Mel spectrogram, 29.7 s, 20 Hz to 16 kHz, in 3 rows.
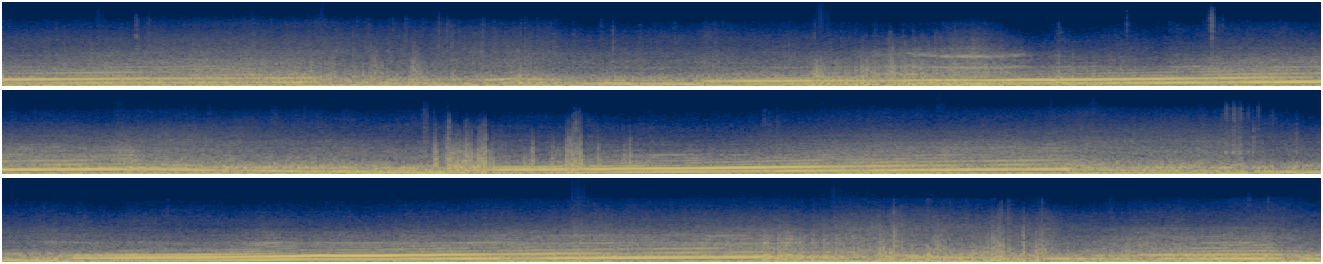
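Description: A Toyota GR Corolla's turbocharged 1.6-litre three-cylinder engine, heard from inside the cabin, driven hard through an autocross run. Its pitch rises under full throttle several times and falls back in between as the driver lifts and brakes for the cones.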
